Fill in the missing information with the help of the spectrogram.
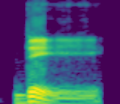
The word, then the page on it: DE: British English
